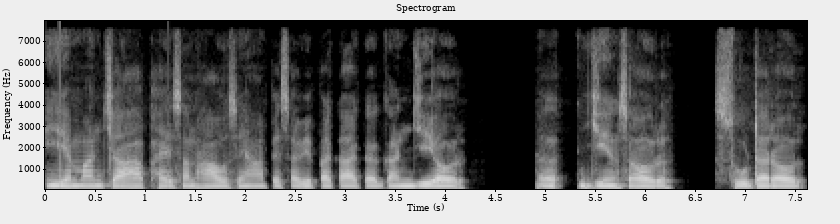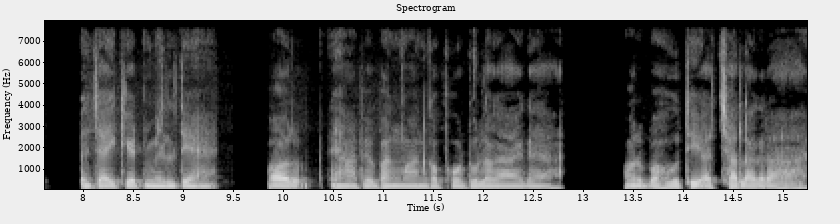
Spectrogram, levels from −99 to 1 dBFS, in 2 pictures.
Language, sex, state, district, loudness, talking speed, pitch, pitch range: Hindi, male, Bihar, Lakhisarai, -24 LUFS, 145 wpm, 110 Hz, 110-115 Hz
